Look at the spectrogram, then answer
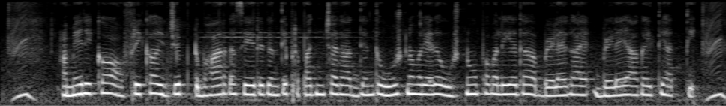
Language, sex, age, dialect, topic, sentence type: Kannada, female, 18-24, Central, agriculture, statement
